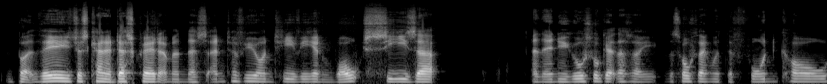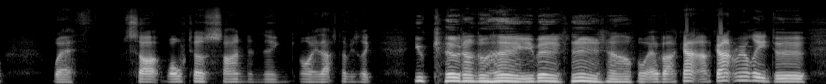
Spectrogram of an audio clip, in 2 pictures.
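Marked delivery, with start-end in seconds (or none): 12.4-14.6 speaking with a speech impediment. Retelling a phone call from Walter's son in a TV episode: Flynn impression. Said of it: "my best impression of, of Flynn".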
